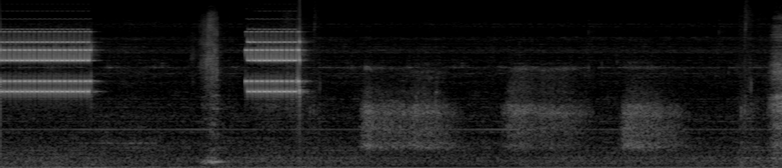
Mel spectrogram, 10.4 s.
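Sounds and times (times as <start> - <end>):
mobile phone ringtone ringing: 0.0 - 1.4, 3.2 - 4.2.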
